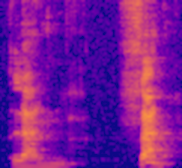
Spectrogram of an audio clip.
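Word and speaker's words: λανθάνω: Se escribe L-A-N-D-S-A-N-O, lanzano.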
